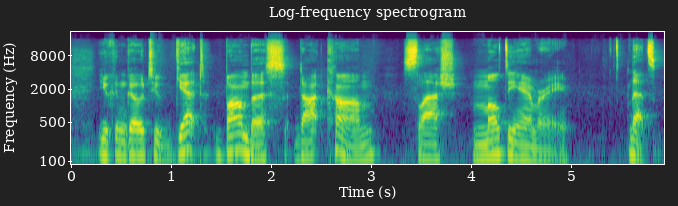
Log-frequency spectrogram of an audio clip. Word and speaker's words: Bombas: slash multi Emery which dedeker likes to pronounce bomb ass mm-hmm but there's only one s it's bomba and you get 20%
